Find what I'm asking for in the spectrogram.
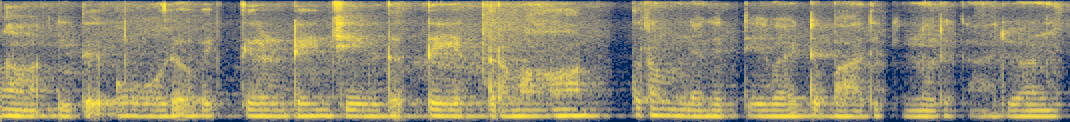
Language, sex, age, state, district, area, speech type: Malayalam, female, 30-45, Kerala, Malappuram, rural, spontaneous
